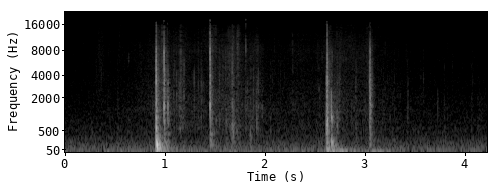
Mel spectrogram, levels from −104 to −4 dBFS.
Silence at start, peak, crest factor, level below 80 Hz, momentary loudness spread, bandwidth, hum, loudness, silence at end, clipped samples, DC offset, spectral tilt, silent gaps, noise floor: 0.9 s; -22 dBFS; 28 dB; -58 dBFS; 21 LU; 16 kHz; none; -45 LUFS; 1.05 s; under 0.1%; under 0.1%; -5 dB/octave; none; -73 dBFS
